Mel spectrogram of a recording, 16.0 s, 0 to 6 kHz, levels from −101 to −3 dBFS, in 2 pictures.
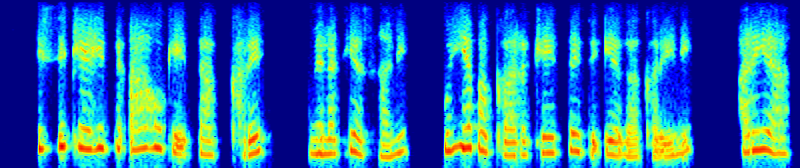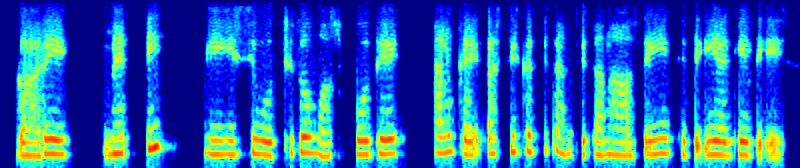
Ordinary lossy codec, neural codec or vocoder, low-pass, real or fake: Opus, 16 kbps; vocoder, 44.1 kHz, 128 mel bands, Pupu-Vocoder; 5.4 kHz; fake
